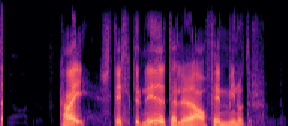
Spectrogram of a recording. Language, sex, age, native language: Icelandic, male, 20-29, Icelandic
